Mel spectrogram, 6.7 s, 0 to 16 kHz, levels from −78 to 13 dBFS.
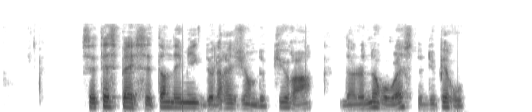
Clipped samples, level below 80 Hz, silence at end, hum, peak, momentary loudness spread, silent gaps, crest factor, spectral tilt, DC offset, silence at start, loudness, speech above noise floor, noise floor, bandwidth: under 0.1%; -54 dBFS; 0.85 s; none; 0 dBFS; 12 LU; 3.93-4.04 s, 4.16-4.24 s; 20 dB; -6 dB/octave; under 0.1%; 1.05 s; -20 LUFS; 55 dB; -74 dBFS; 8 kHz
